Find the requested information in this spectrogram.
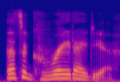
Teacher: I heard the pitch go up on Great. It peaked there and then it slid down gently on idea.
